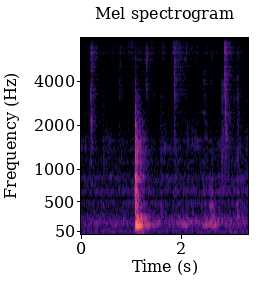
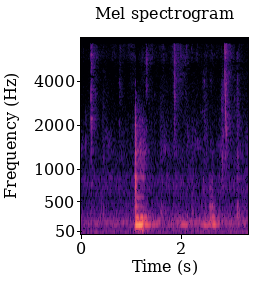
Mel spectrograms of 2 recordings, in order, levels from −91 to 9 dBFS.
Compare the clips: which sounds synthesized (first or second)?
first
